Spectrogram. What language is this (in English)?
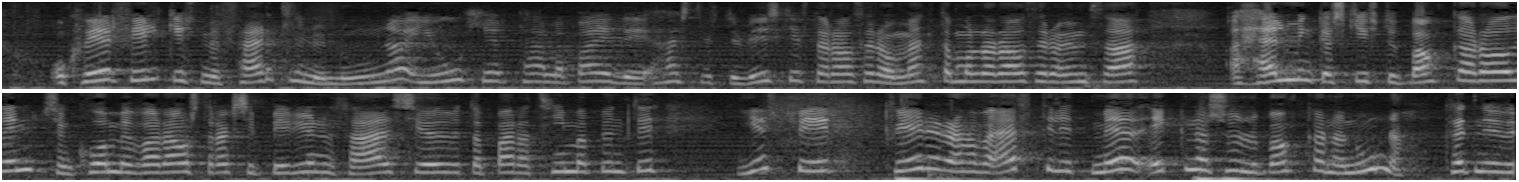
Icelandic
